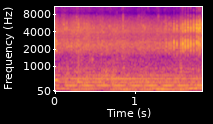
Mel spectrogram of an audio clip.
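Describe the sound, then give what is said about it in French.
A large boat rushes closer, its dense, steady roar of engine and churning water swelling noticeably louder toward the end. No one speaks. “Il approche vite ce bateau. Ça doit pas être une petite barcasse, dis donc.”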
